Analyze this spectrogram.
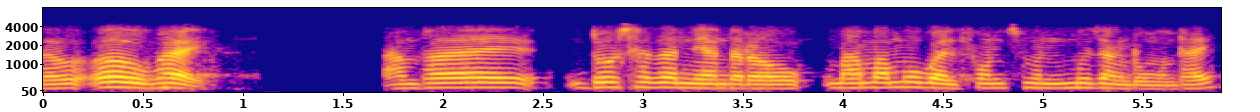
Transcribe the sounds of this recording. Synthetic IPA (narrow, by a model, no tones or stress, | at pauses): lawowbʱaj | ampʰajdɔshazaɾnijandaɾawmamamɔbajlpʰonsmɯnmuzaŋdɔmɔntʰaj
